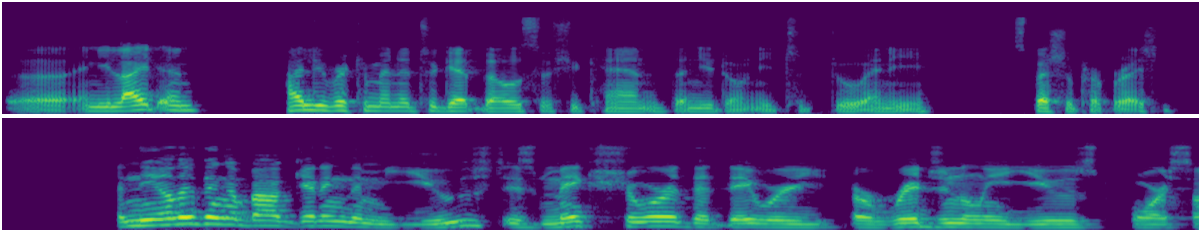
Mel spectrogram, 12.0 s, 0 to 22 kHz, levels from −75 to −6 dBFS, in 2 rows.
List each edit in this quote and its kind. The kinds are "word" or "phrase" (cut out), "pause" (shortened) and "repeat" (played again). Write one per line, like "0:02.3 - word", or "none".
none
